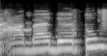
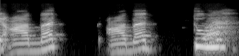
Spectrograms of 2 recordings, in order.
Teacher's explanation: huruf dal ketemu ta itu dalnya tidak dibaca abadetum, bukan abadetum, tapi abadtum, langsung ke ta ya. Abadtum.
